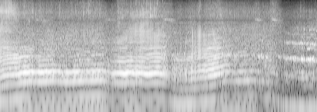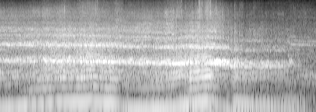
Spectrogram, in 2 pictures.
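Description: Subaru Impreza WRX STI's turbocharged flat-four revved hard during a burnout, the revs rising and falling every couple of seconds over tyre screech from the spinning wheels. It then holds at high revs for several seconds before dropping away and fading near the end.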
